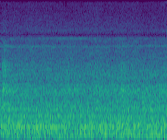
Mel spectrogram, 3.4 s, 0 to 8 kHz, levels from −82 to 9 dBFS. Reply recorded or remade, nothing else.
remade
